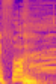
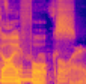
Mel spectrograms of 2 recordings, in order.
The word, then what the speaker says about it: Guy Fawkes: Maybe that's just how all Americans, I've never heard Americans pronounce it before, but it's not half person, half fox. It's Guy Fawkes.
